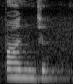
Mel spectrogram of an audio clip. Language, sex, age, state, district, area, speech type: Punjabi, female, 30-45, Punjab, Bathinda, rural, read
